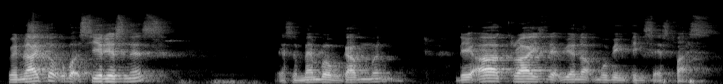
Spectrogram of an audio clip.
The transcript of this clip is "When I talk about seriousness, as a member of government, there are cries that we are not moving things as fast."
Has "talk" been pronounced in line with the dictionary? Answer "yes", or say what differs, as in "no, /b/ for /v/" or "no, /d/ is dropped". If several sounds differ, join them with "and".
yes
